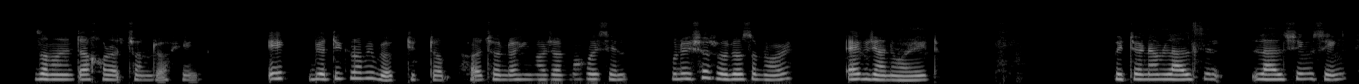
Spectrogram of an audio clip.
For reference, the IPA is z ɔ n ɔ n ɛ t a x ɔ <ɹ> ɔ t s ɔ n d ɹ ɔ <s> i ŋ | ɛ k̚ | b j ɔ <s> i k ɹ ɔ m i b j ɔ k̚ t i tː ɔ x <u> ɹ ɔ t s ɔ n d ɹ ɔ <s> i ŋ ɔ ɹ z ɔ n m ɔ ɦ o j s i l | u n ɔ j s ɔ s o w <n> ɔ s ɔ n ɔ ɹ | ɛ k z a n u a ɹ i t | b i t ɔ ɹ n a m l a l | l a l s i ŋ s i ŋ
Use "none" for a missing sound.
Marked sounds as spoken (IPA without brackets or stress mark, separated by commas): ɹ, x, t, ɔ, x, d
